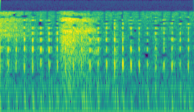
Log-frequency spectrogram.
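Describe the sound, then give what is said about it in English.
A Soviet over-the-horizon radar signal, designed to track airplanes and ships, pulses rapidly and steadily through shortwave radio static, a continuous mechanical tapping of about ten beats per second, with no voices. “But I've studied it in depth, and I'm pretty convinced that it's an over-the-horizon radar, which was designed to track airplanes and ships.”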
